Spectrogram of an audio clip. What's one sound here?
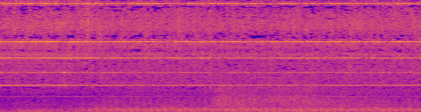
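A helicopter's engine and rotor whir loudly.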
